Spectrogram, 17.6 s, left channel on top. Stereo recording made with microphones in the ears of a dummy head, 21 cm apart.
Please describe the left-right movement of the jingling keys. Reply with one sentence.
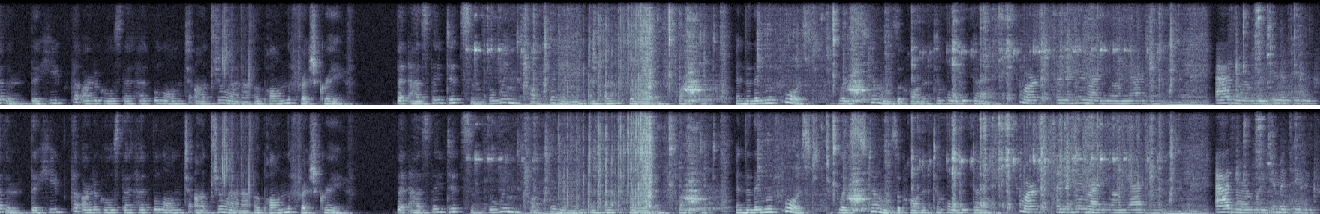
You can hear the jingling keys go right and come back.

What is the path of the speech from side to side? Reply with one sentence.
You can hear the speech go left and come back.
